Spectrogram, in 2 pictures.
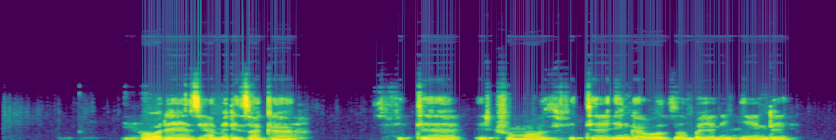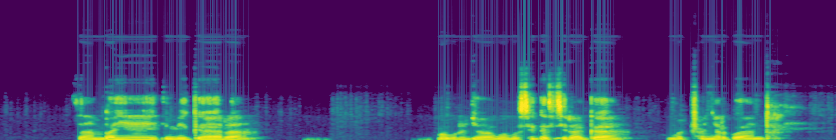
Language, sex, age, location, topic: Kinyarwanda, male, 50+, Musanze, government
